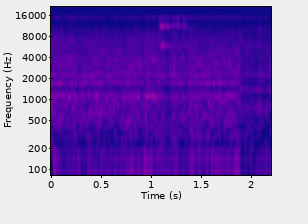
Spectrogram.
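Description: A metal lid clanks down onto a pan.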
